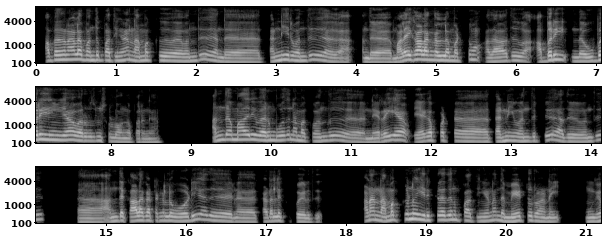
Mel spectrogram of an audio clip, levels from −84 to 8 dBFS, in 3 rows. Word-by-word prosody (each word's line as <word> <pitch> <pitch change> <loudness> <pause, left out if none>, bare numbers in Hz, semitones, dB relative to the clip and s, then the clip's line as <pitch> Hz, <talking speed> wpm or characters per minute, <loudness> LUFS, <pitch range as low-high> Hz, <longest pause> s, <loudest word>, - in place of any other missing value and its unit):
அப்ப 170 - -4
இதனால 215 +1 +5
வந்து 195 0 +1
பார்த்தீங்கனா, 185 +2 0
நமக்கு 185 +1 -2 0.3
வந்து 170 +7 -3 0.2
அந்த 145 -3 -2 0.5
தண்ணீர் 195 +6 +1
வந்து 175 +4 -2 0.2
அ - - -1 0.4
அந்த 135 -1 0 0.3
மழைக்காலங்கள்ல 200 +2 +6
மட்டும் 210 +6 -4
அதாவது, 155 +4 +1 0.3
அபரி 190 +9 +4 0.2
இந்த 155 0 -1
உபரியா 200 +1 +3
வருதுன்னு 165 -1 -1
சொல்லுவாங்க 135 -3 -4
பாருங்க. 120 0 -8 0.8
அந்த 205 +4 0
மாதிரி 210 +1 +3
வரும்போது 190 +1 +1
நமக்கு 170 -4 -4
வந்து 175 +4 -2 0.5
நெறைய 165 +9 0 0.3
ஏகப்பட்ட 180 +2 -3 0.5
தண்ணி 165 +4 -1
வந்துட்டு, 160 +3 -5 0.2
அது 145 -1 -3 0.2
வந்து 150 +7 -5 0.6
அ - - -4 0.3
அந்த 165 +3 +1
காலகட்டங்கள்ல 175 0 +3
ஓடி, 175 +5 +1
அது 190 -3 0 0.3
ந - - -3 0.3
கடலுக்கு 155 +2 -2
போயுருது. 135 -3 -2 0.6
ஆனா, 200 - +3
நமக்குன்னு 200 +7 +2
இருக்கிறதுன்னு 195 +2 0
பார்த்தீங்கன்னா, 165 +3 -3
அந்த 160 - +1
மேட்டூர் 170 +1 0
அணை. 145 0 -2 0.4
மிக 145 +2 0
175 Hz, 135 wpm, -23 LUFS, 155-195 Hz, 0.8 s, மழைக்காலங்கள்ல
